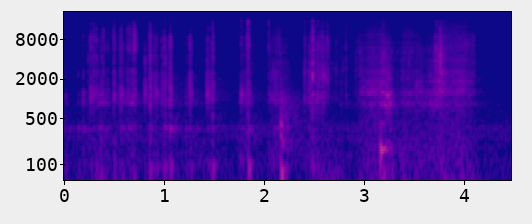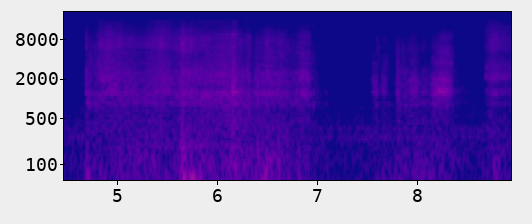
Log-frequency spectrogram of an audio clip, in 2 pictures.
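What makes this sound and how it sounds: Long painted nails scratch across the ribbed, crinkled orange paper covering a medium artificial jack-o'-lantern with a felt face. The result is a series of dry, bright scraping and rustling strokes, with short crackly bursts broken by brief pauses and a longer steady scratch in the middle.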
